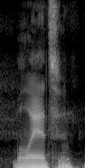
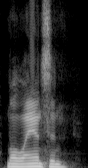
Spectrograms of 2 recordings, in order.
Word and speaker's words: Melancon: Melancon. – Well, butchered that one. Melancon.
